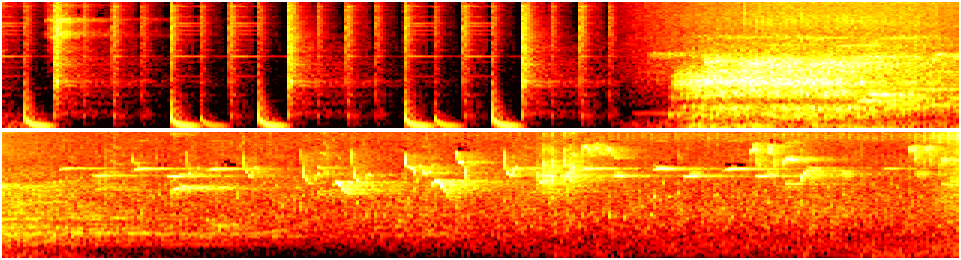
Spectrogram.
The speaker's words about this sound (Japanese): 大きく開けた古民家の窓からは川や風の音も聞こえてきます。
